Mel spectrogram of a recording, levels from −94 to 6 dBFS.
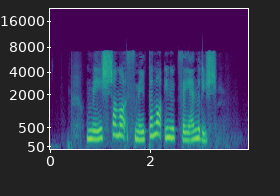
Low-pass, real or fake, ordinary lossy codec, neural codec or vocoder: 7.2 kHz; fake; AAC, 32 kbps; codec, 16 kHz, 1 kbps, FreqCodec, larger model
